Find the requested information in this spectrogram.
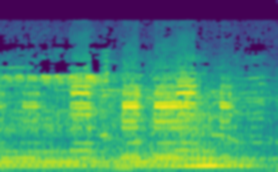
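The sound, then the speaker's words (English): A taxi cab sounds several short horn toots, then its engine rumbles as it pulls away, setting off for the Little Theater off Times Square. No one speaks. “My cab is waiting. Won't you step in? All right, driver, the Little Theater.”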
